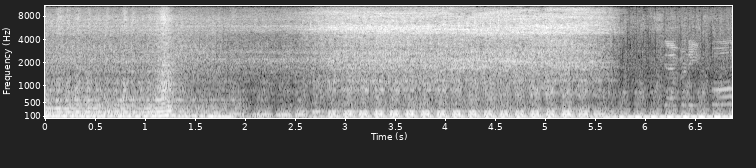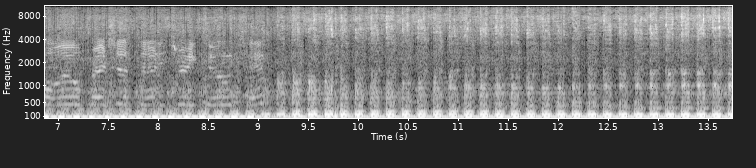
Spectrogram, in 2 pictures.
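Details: Rebuilt Ecotec race car engine after a melted piston, first run: fires up, steady lumpy idle about three beats a second, revs cleanly and returns without knocks or rattles; oil pressure above 60 psi idle, 80 revving; healthy.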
